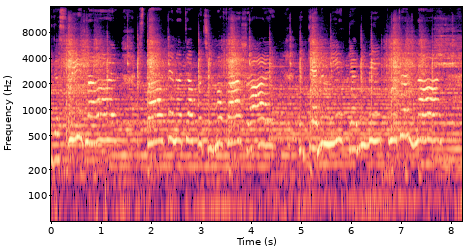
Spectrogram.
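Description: A young girl singing a song, accompanying herself on an electric piano.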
